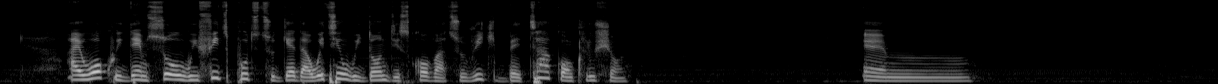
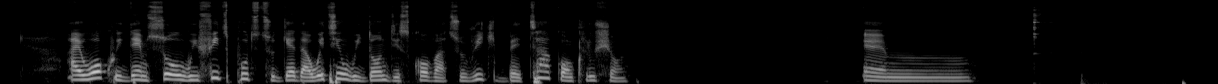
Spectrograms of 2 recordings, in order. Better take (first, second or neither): first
